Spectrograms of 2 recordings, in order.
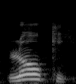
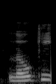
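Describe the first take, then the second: First: The o sound is drawn out and emphasized. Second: The o sound is said plainly, not emphasized. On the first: The speaker calls it right. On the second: The speaker calls it wrong.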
